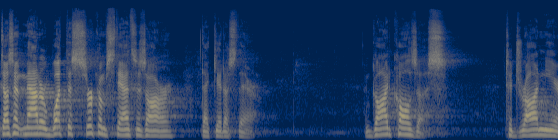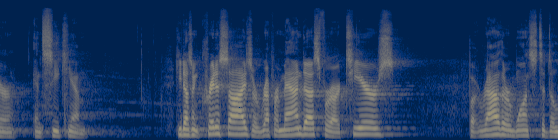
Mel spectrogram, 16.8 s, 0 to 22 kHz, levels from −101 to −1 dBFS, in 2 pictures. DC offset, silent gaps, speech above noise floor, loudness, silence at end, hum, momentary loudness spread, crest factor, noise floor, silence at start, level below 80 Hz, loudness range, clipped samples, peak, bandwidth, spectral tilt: under 0.1%; 10.63-10.67 s; 42 dB; -40 LUFS; 0 s; none; 16 LU; 24 dB; -82 dBFS; 0 s; under -90 dBFS; 8 LU; under 0.1%; -18 dBFS; 16.5 kHz; -4 dB/octave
